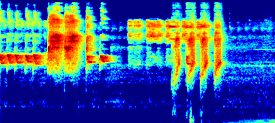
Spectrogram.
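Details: Loud, actively singing Javan brown-cheeked bulbul: a run of quick high chirps, then bright buzzy bursts, followed by a cascade of falling, sweeping notes and a faint low hum underneath.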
